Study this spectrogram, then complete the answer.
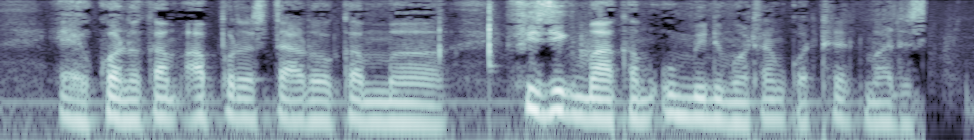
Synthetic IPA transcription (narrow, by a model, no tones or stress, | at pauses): ekonokamapɾostaɾokam | fizikmakɐmumːinimotaŋkotɾetmadis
